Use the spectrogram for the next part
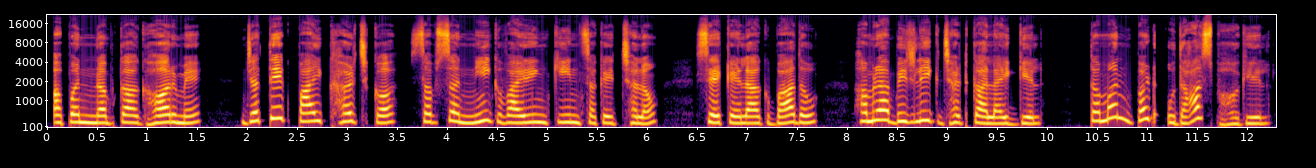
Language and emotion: Maithili, sad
